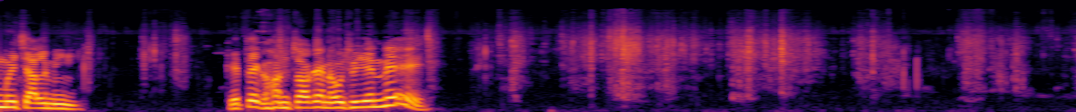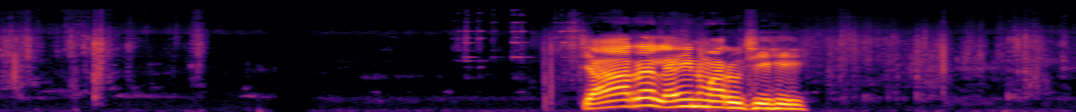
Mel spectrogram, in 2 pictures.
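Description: Footsteps crunch and rustle through dry leaves and brush.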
